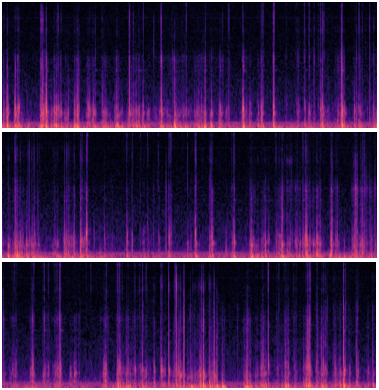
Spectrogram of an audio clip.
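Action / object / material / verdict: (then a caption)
scrape / metal microphone capsule scraped with a steel pick / metal / none. A thin steel dental pick scratches the lower capsule of a small silver X/Y stereo microphone while the other hand steadies the mic. Dense, rapid scraping clicks and soft taps land close and boomy over a low, steady hum. The scratching swells louder near the start and again toward the end.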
